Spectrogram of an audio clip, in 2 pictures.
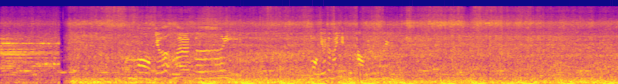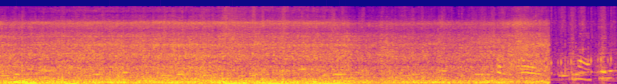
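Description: Wind rushes loudly past a moving car window.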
